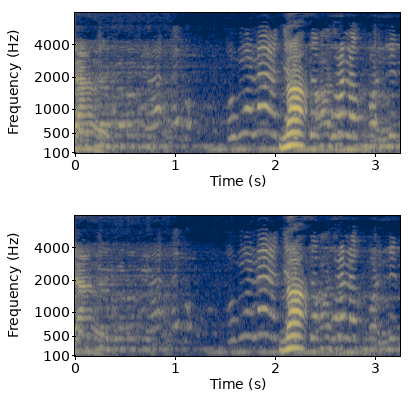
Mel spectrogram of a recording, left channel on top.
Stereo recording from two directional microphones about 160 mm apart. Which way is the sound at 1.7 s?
35° left (ahead or behind).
